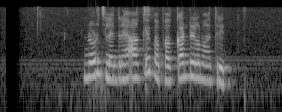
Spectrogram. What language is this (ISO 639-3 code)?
jav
